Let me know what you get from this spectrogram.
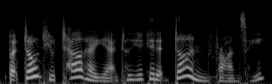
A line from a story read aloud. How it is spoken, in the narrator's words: whispered Polly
